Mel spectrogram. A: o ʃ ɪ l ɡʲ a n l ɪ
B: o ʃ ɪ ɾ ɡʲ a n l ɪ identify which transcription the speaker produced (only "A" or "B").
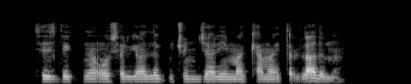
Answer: B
